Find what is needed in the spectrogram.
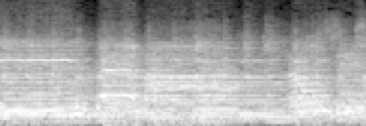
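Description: Papua New Guinea stringband music: acoustic guitars playing a song with plucked strings, continuous and steady.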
